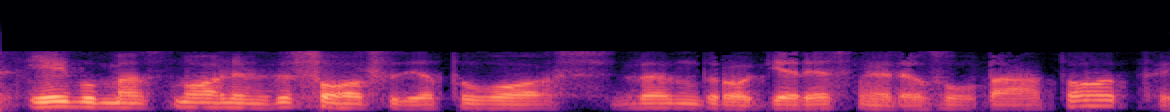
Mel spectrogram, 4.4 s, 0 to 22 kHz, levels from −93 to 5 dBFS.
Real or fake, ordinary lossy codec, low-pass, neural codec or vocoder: fake; AAC, 16 kbps; 7.2 kHz; codec, 16 kHz, 0.7 kbps, FocalCodec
